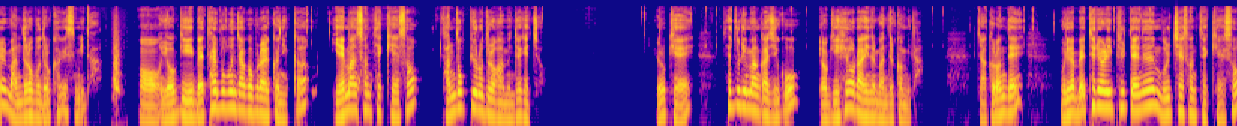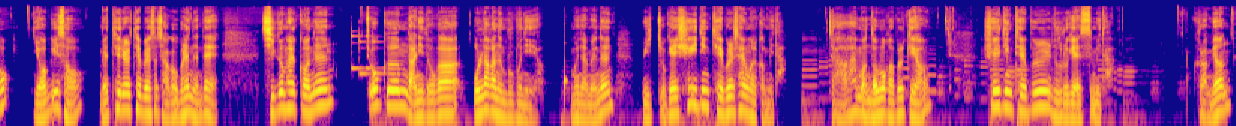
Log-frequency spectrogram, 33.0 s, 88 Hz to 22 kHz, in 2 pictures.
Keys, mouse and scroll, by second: 1.5 scroll up 6, 1.5-2.1 middle drag, 2.2 scroll up 1, 2.5-2.8 shift+middle drag, 2.9 click, 4.1 click, 8.3 /, 9.4 shift+middle click, 9.7 drag, 10.0-10.4 scroll up 2, 10.6 middle drag, 10.8 scroll up 1, 12.0 scroll down 2, 12.4 middle click, 13.0 click, 13.6 drag, 14.7 click, 15.3 drag, 17.8 click, 27.3 click.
